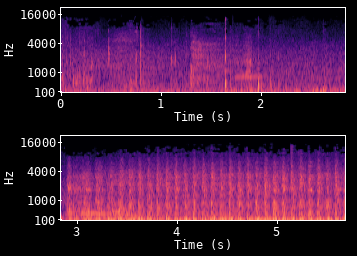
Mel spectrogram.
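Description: A stalled tour vehicle's engine is cranked by its starter: a fast, even chugging starts about three seconds in and keeps going without the engine catching. The vehicle has broken down, and the driver is trying to restart it without flooding it.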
